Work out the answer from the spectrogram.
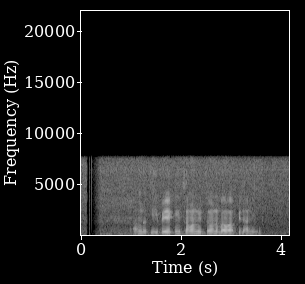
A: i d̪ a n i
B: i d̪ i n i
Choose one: A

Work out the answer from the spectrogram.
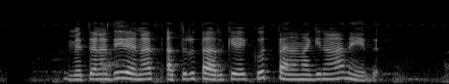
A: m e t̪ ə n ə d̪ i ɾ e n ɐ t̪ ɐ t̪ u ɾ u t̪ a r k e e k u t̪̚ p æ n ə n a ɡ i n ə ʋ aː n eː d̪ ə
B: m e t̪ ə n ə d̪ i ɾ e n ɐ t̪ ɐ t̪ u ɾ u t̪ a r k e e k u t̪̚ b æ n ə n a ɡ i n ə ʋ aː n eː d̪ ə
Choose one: A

